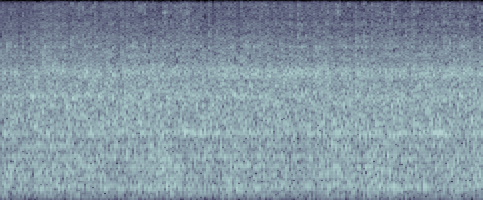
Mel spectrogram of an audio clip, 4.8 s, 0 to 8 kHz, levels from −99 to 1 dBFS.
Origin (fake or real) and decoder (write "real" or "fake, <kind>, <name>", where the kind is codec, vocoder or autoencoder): fake, vocoder, Vocos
